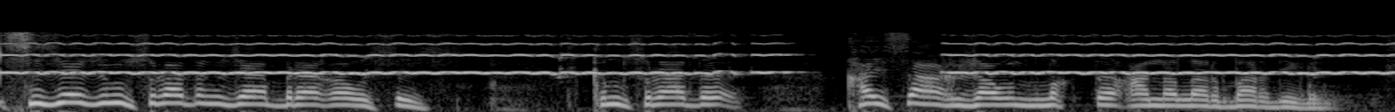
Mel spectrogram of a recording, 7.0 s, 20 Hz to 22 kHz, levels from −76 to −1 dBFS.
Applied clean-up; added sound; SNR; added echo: none; Wind instrument, woodwind instrument; -2 dB; none.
